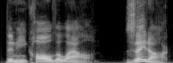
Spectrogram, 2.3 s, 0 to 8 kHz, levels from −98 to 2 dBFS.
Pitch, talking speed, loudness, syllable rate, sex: 125 Hz, 130 wpm, -19 LUFS, 4.8 syllables/s, male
